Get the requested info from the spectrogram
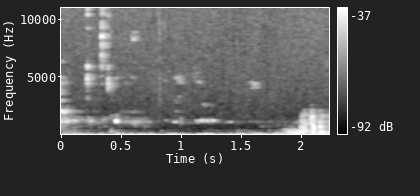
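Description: Near silence: faint room tone with a low hum and a few soft clicks.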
